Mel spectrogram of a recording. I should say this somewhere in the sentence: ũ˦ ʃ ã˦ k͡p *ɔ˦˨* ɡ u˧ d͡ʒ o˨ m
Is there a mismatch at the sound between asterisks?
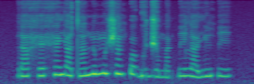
no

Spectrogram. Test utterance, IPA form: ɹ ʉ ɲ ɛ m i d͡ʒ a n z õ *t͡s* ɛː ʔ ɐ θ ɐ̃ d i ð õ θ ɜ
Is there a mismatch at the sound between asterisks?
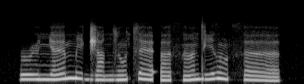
no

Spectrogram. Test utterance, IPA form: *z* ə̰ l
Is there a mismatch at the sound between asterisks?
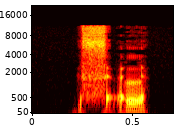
yes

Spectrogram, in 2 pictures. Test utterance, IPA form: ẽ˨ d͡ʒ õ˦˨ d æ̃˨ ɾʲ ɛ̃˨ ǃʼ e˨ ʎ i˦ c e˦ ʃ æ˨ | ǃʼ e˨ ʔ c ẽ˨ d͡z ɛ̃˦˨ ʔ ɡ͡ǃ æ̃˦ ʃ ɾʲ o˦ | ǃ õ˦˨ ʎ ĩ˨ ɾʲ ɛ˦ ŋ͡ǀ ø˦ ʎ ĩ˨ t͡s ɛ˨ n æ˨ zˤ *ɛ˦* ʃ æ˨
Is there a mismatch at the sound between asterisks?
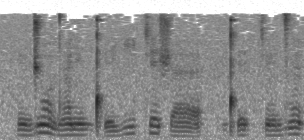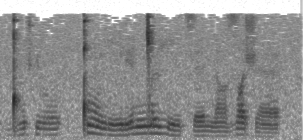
yes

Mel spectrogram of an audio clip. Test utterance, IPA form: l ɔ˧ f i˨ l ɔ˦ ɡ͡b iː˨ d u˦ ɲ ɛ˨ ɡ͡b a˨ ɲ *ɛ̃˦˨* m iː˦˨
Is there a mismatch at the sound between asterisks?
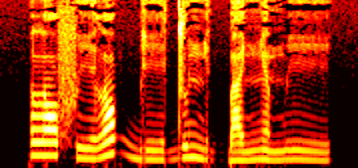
no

